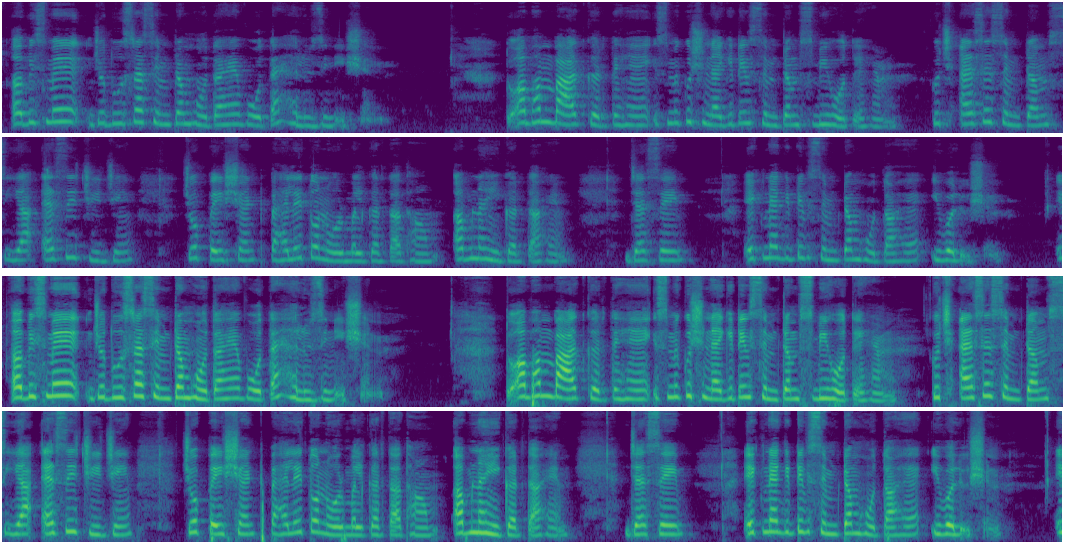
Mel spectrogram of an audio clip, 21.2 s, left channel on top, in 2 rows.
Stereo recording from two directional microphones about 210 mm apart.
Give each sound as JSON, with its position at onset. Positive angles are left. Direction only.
{"t": 0.1, "sound": "a woman's voice", "side_deg": -40}
{"t": 4.6, "sound": "a sound", "side_deg": -45}
{"t": 5.0, "sound": "a woman's voice", "side_deg": -35}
